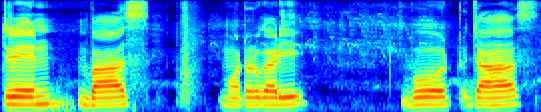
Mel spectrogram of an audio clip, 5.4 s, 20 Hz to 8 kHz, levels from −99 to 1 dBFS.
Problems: constant background noise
